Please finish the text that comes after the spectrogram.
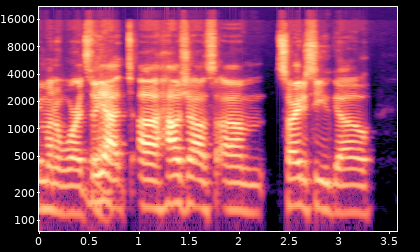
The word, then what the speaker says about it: Hao Zhao: How Rao? Yeah, well, they apparently pronounced Hao Zhao. Hao Zhao.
